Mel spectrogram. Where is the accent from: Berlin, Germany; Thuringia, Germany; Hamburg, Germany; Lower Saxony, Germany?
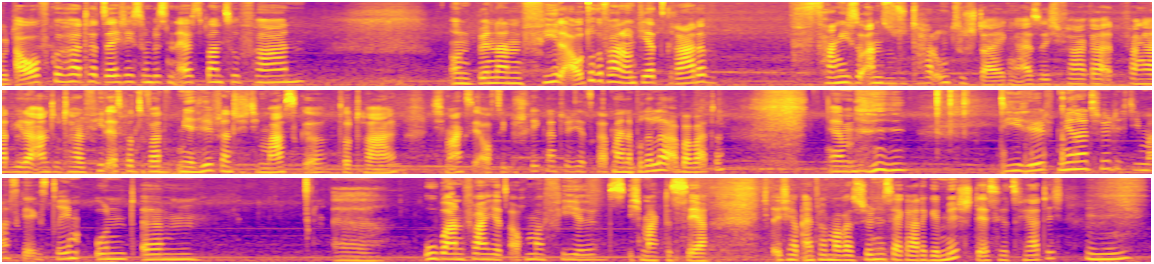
Berlin, Germany; Ich bin hier groß geworden.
